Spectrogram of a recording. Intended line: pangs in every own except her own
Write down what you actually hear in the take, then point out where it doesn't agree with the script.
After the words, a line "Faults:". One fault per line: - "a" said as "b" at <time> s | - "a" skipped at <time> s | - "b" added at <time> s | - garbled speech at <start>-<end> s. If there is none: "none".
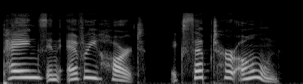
pangs in every heart except her own
Faults:
- "own" said as "heart" at 1.0 s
